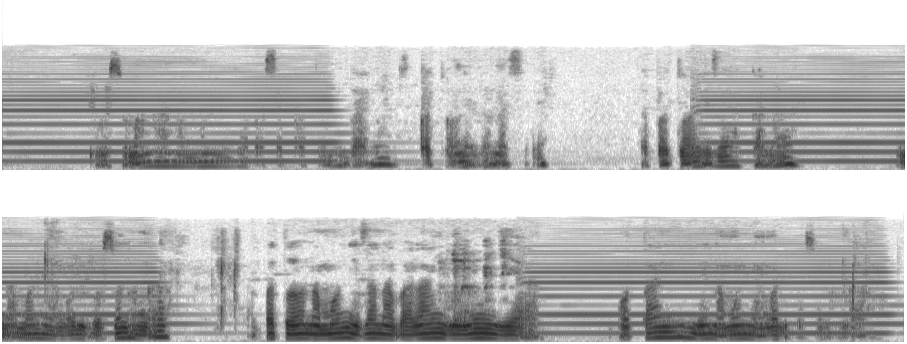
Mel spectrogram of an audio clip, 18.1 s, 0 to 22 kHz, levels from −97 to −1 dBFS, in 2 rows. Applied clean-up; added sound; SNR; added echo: none; Bowed string instrument; 10 dB; none.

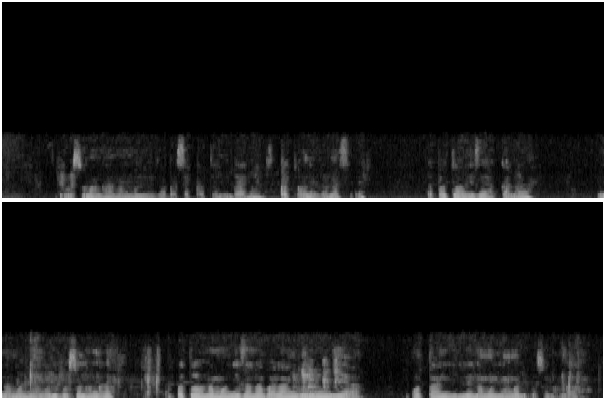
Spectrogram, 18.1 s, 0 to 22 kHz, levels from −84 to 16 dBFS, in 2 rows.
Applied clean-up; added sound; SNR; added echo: none; none; none; none.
